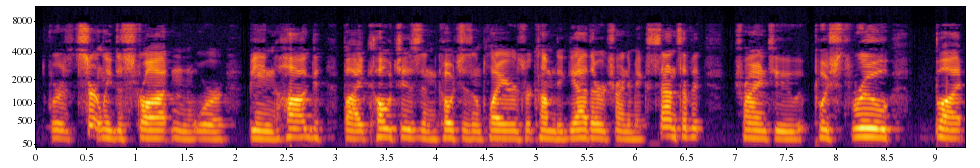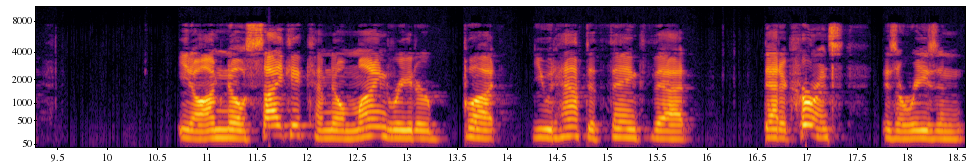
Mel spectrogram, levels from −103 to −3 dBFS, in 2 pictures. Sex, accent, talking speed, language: male, American, 155 wpm, English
